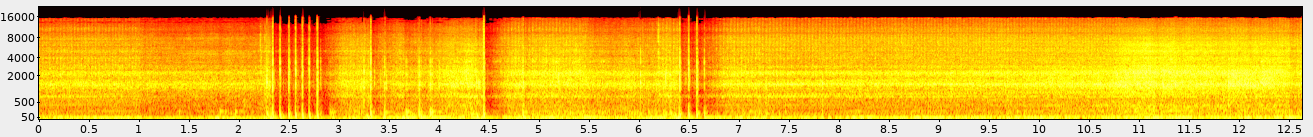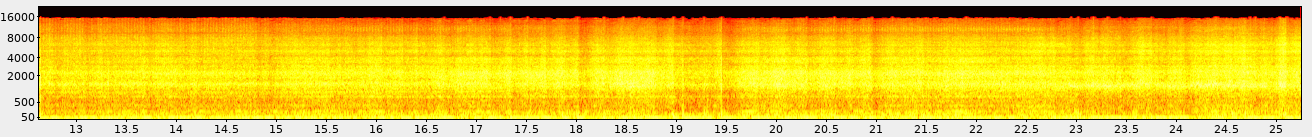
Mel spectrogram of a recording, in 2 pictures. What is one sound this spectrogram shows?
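A small kart engine buzzes loudly and steadily, rising and falling in pitch as it speeds up and slows down.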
